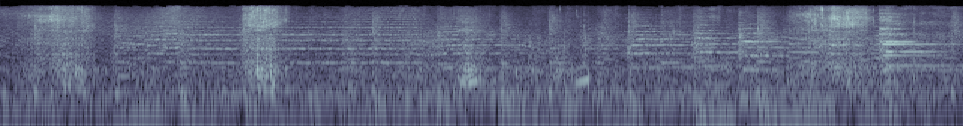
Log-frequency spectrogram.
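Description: Ramen noodles being slurped from a bowl in three short, loud slurps, over background music.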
